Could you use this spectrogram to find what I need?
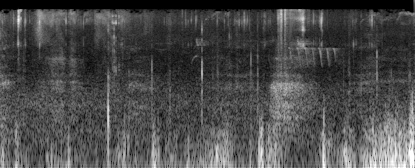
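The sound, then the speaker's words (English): Footsteps crunch along an outdoor path as someone walks up a hill in Elysian Park, Los Angeles, with a puppy. Many uneven steps sound over a steady low rumble, with a few sharper, louder impacts. “Walking up the hill as usual, Elysian Park in Los Angeles with Zizix, the puppy weppy.”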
